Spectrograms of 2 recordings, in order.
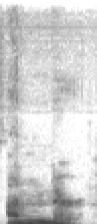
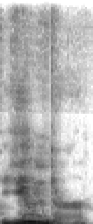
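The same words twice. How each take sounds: First: Said in the usual way. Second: "yunder" opening like the word "you"; mispronounced "yunder", long U stretched out. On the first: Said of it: "with short U on its own". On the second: Shown as a demonstration. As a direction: stress a long YOO at the start of "yunder". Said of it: "with long U on its own".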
